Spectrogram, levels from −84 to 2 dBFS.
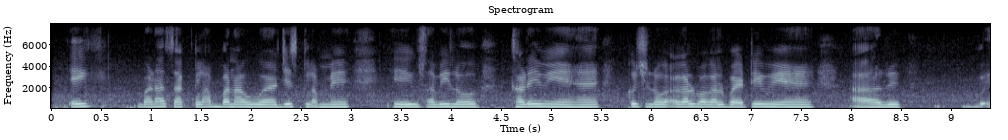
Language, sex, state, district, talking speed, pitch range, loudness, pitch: Hindi, female, West Bengal, Purulia, 145 wpm, 220-235 Hz, -20 LUFS, 230 Hz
